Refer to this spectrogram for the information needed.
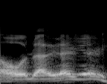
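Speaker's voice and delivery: mock tearful, high, sobbing crying voice. Retelling a story of a daughter calling her mother: imitating someone crying. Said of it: "she's just crying to mama".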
